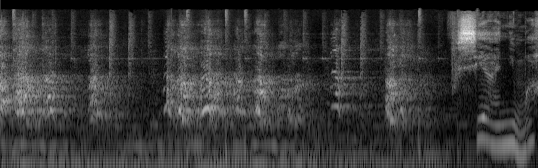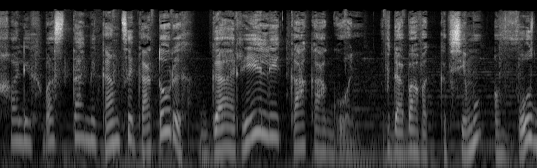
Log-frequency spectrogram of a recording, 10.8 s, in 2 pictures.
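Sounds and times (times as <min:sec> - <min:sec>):
pack of large dogs barking: 0:00.0 - 0:04.5
speech: 0:04.8 - 0:10.7.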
